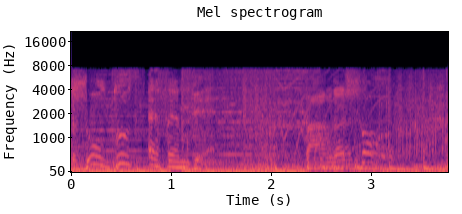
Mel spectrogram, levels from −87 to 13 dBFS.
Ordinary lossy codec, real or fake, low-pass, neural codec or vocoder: none; real; 7.2 kHz; none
